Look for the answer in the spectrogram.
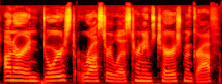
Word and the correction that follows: DeGraff: Mm-hmm. DeGraff. I just said that wrong. Cherish DeGraff.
